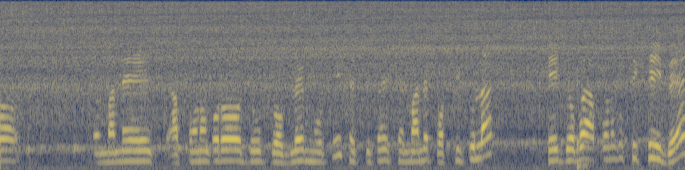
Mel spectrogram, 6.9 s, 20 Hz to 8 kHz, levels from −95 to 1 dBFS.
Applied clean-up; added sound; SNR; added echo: none; Fill (with liquid) / Water tap, faucet; 7 dB; none.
